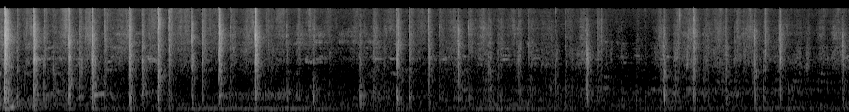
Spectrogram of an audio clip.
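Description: Playing cards are shuffled by hand with quick, sharp flicks.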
